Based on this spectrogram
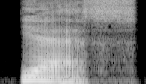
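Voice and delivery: a slow, even machine-like calm; a lightly voiced calm ship mind. A narrator's reading. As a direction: answer with total, unhurried calm. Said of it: "The very calm voice came from the speakers".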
